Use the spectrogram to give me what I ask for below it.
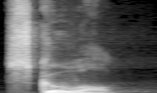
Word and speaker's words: school: in 跟 the 可以说 in a teacher in a school，记住长元音 school， L 这个发音很难发，舌尖抬起来一点点，靠上你的上牙齿后背一点点，叫 O school， school。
